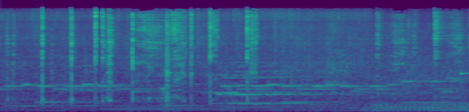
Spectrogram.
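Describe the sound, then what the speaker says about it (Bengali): Chopped onion stirred in hot oil in a pan, with a run of sharp utensil clinks and scrapes against the pan over a steady frying sizzle, close and fairly loud. "তেলের মধ্যে পেঁয়াজটা দিয়ে পেঁয়াজটাকে হালকা নেড়ে নেব।"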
